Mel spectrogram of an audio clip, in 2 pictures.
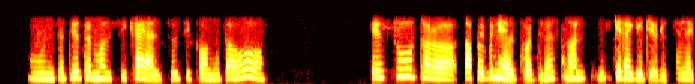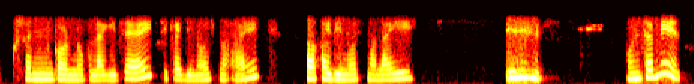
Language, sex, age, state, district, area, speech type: Nepali, female, 18-30, West Bengal, Kalimpong, rural, conversation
